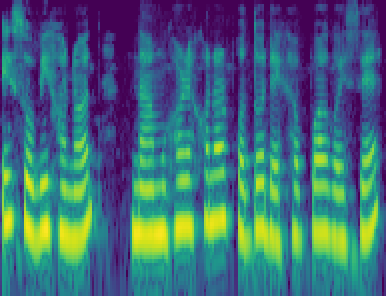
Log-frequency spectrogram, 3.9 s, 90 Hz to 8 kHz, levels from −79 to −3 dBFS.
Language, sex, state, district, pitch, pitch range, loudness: Assamese, female, Assam, Sonitpur, 240 Hz, 230-260 Hz, -14 LUFS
